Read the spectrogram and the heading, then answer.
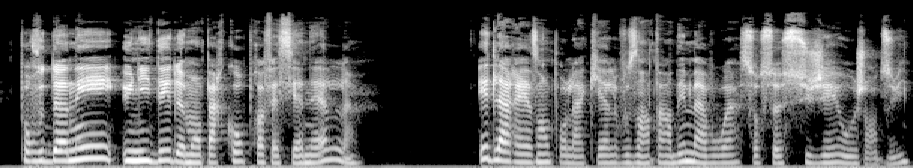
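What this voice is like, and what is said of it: Québécois French accent. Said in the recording (French): “ce petit accent vient d'une belle province qui s'appelle le Québec, dans le Canada ... mon petit accent”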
